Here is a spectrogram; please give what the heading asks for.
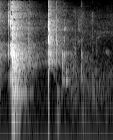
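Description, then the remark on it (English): A beer can is cracked open for someone's first beer of the night: a sharp metallic snap, then a second pop followed by a brief fizzing hiss that quickly fades. No one speaks. “Oh, I was just about to pour my first one.”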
